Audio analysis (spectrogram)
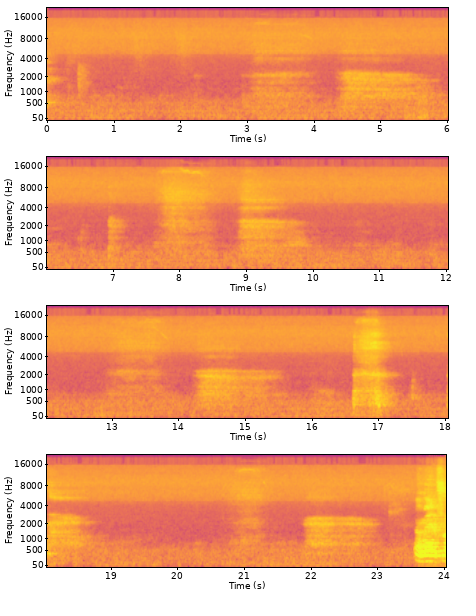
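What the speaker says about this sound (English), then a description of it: "just Ujjayi breathing again" Slow, audible breaths of ujjayi yoga breathing, soft airy rushes recurring every few seconds through a quiet room, with a sharper snort-like breath near the end.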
